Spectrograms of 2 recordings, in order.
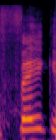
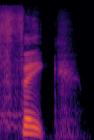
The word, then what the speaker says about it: PHEIC: A fake is a PHEIC, a public health emergency of international concern, pronounced fake.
